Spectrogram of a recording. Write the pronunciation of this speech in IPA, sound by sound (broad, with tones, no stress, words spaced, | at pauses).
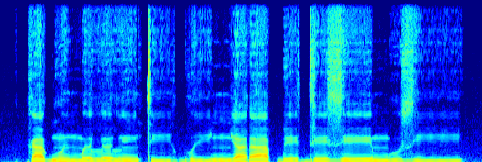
ka˦ɡʷĩ˨mə˨ lə˨lĩ˨tiː˨ɡʷiː˨ ɲa˧ɾa˦ ɓe˨ de˦zeː˦ mu˧ziː˦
